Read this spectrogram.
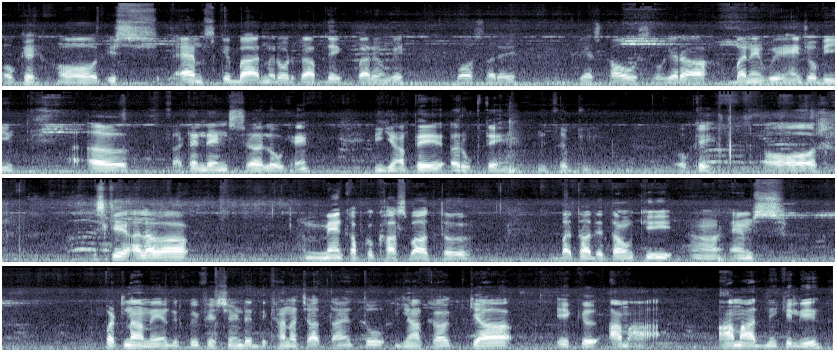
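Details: Adult man speaking Hindi who stammers, speaking for his own practice; word repetitions heard; stuttering.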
